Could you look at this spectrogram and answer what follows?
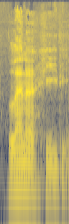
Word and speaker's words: Lena Headey: The one with the singer guy, Carl, the non-singer guy, and Lena Headey. Is it? I don't know how to say her name either. What is it? Headey? Yes, Lena Headey.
